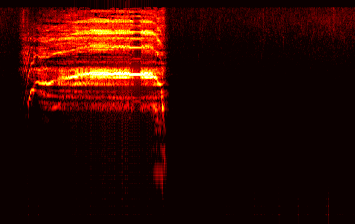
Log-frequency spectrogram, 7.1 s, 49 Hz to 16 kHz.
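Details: Bull elk "56", a big five-point bull at Aught Six Ranch, bugles while tearing up a wallow: a loud, high, sustained whistling scream lasting nearly three seconds, ending in a low grunt, followed by thumping and splashing.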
